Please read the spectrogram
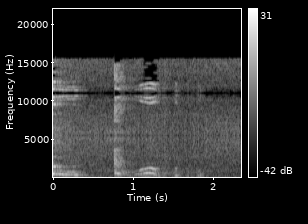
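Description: A performer's wailing cries of torment: a cry falling in pitch at the start, then a shorter wail that rises and falls about a second in.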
